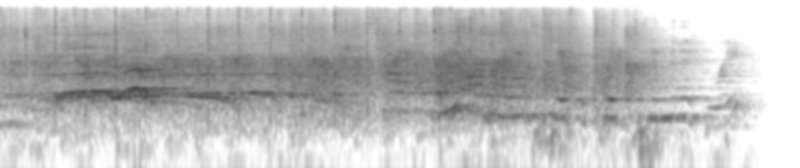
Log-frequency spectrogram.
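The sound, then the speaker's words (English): Audience applause for a pair of women on stage: a dense, steady wash of clapping that holds for about six seconds, then thins and fades out. “if you guys would give these lovely ladies a hand.”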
